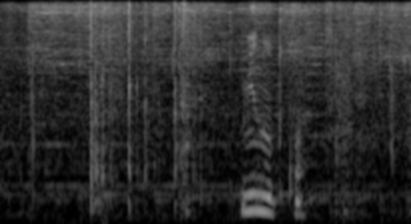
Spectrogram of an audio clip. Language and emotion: Russian, neutral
